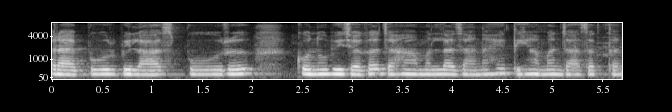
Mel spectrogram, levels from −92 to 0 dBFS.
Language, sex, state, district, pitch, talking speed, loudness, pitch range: Chhattisgarhi, female, Chhattisgarh, Raigarh, 190 Hz, 155 wpm, -16 LUFS, 180-195 Hz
